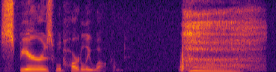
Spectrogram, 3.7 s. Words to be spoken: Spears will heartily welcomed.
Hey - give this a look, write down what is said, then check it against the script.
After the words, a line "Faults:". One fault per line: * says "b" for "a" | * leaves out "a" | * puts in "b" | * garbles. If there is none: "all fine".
Spears will heartily welcomed.
Faults:
all fine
